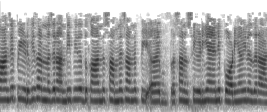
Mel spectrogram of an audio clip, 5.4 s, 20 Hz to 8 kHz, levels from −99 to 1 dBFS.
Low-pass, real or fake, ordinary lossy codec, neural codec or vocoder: 7.2 kHz; real; MP3, 24 kbps; none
